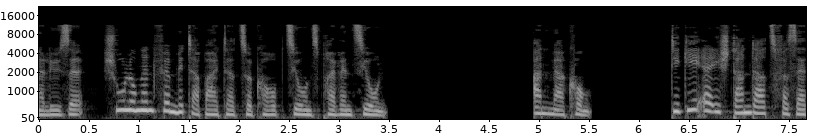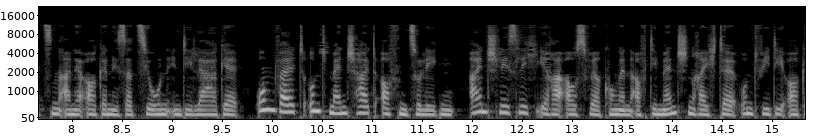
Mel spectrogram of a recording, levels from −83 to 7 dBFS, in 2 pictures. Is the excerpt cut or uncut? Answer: cut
